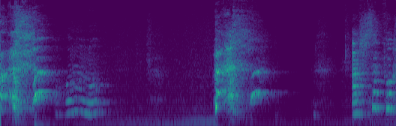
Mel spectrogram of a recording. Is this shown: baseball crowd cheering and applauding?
no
